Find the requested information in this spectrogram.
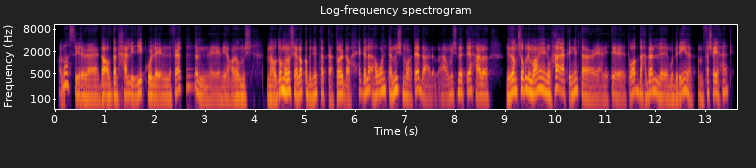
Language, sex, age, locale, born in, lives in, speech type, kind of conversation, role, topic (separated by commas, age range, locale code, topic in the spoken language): Arabic, male, 30-34, ar-EG, Egypt, Egypt, conversation, advice, advisor, إيه سبب النوم الزيادة عندي في النهار، وهل ليه علاقة بالمزاج أو الاكتئاب؟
